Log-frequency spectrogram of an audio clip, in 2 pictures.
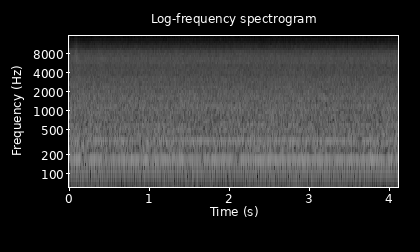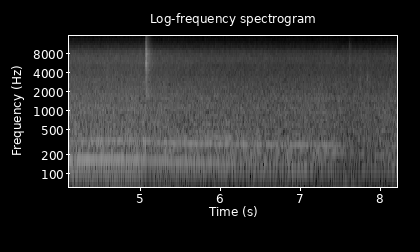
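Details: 1998 Lasko 3700 Ultra Force 20-inch box fan running on medium: steady, even whoosh with a smooth low motor hum, no ticks or rubbing; running normally.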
